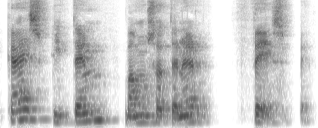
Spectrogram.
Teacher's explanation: vemos aquí que este AE se convierte en E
